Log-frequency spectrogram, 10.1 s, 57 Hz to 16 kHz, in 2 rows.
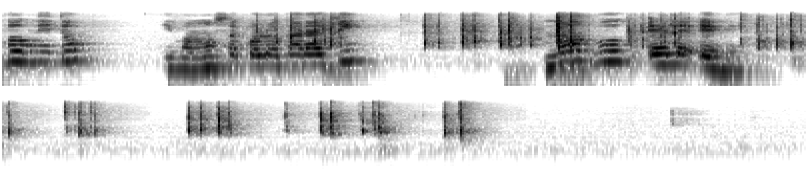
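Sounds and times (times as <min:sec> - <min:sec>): typing on computer keyboard: 0:01.5 - 0:08.1.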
